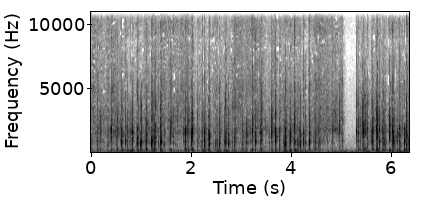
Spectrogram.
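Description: A large "My Very First Encyclopedia" hardcover children's book lies flat while fingertips and medium-long nails tap and scratch quickly on its solid, glossy laminated cardboard cover. The result is a rapid, dense stream of short, dry clicks and scratchy taps with a bright edge, with one brief pause near the end before the tapping resumes.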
